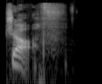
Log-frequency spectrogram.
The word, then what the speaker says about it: Geoff: Now, he spells it G-E-O-F-F. – Oh, like Joff. Joffrey. – I think that should be pronounced Geoff. – Joff.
